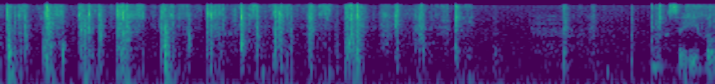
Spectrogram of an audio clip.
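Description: Tarot cards are shuffled and drawn close by in a steady, papery riffle and patter of rapid flicks that runs throughout, with a voice speaking at times.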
